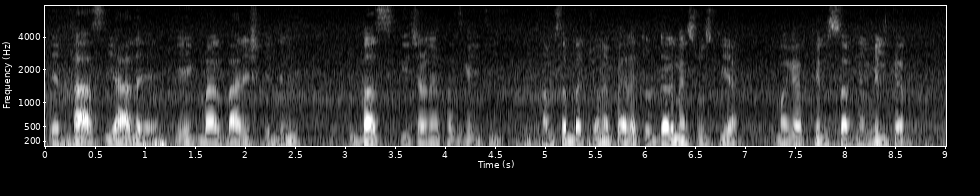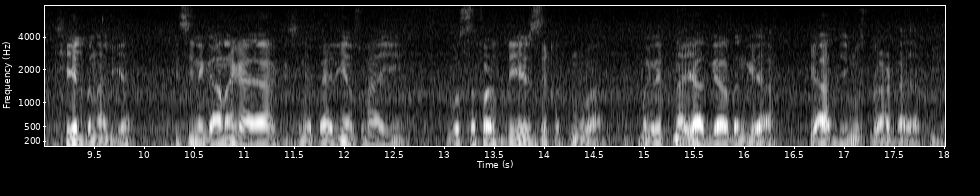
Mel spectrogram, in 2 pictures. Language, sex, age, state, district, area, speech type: Urdu, male, 60+, Delhi, Central Delhi, urban, spontaneous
